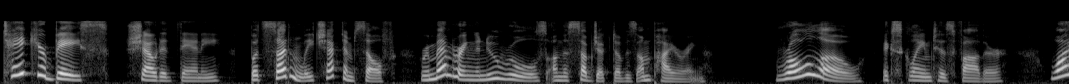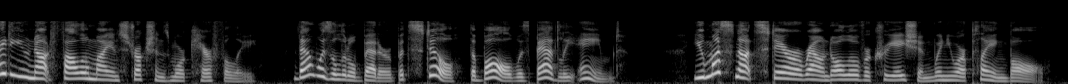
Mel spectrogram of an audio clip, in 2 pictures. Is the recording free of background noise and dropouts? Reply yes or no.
yes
